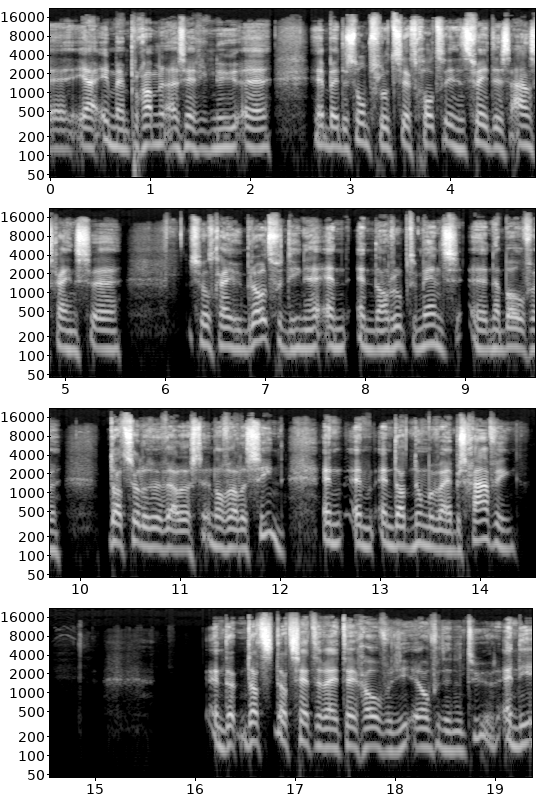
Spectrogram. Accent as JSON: {"language": "Dutch", "region": "Zeeland", "country": "Netherlands", "tie": "born or raised there", "said": "Ik heb een groot deel van mijn jeugd in Zeeland doorgebracht."}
